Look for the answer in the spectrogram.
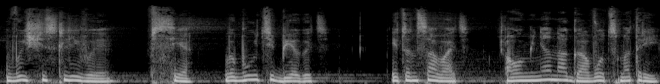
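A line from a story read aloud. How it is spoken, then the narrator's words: Angry voice breaking with sobs. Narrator (Russian): заплаканное хмурое лицо, и почти сердитый голос срывается от рыдания, отвечает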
